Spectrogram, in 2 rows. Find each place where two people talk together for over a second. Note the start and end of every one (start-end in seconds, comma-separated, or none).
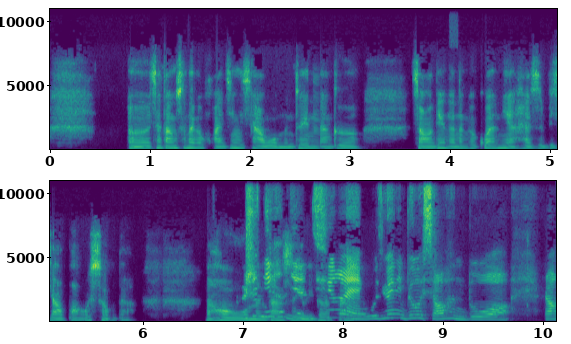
6.9-8.2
